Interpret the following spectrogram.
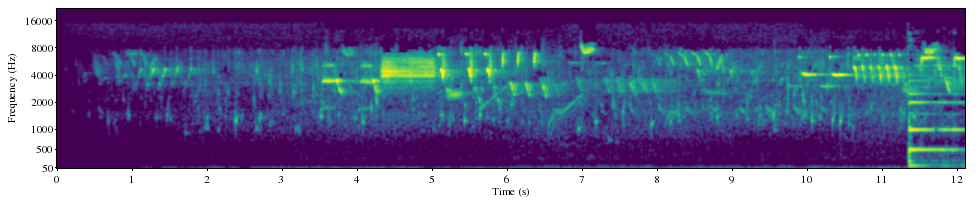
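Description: Several songbirds chirping and trilling over one another, fading in after about a second of silence. Near the end, music with sustained low tones comes in over them.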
